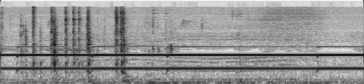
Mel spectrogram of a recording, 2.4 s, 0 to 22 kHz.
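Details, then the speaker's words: Car that cranks too long before starting, ignition already checked, fuel pump suspected weak: electric pump hum on key-on priming with the engine off, pressure unable to reach 30 psi. Low fuel pressure. "I don't get a lot of pressure I have a problem and the engine doesn't start the fast it cranks for longer time"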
